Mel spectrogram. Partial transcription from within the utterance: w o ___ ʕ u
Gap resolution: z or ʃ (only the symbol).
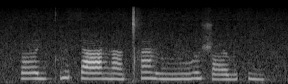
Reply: ʃ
